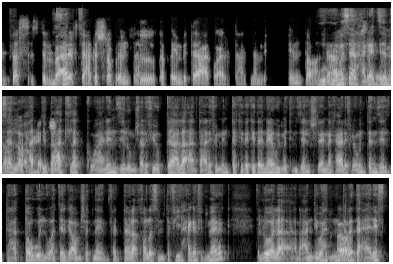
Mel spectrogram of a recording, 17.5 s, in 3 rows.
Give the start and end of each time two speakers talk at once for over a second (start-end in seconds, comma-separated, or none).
4.7-6.7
